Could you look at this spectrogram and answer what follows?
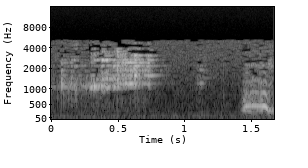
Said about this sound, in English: Bones sure sound hollow in that frying pan.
